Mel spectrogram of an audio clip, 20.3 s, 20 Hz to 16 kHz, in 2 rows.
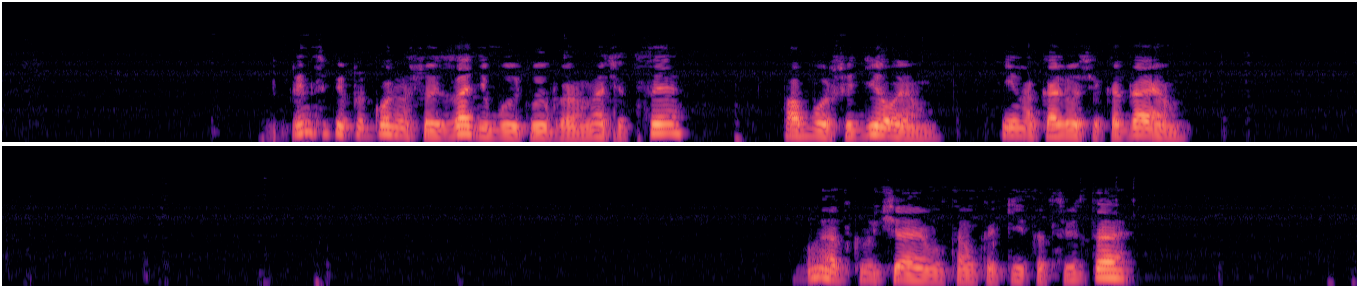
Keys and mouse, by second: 0.1 middle click, 1.4 middle click, 2.1-4.3 middle drag, 12.7-16.2 middle drag, 16.3-18.4 middle drag, 18.6 right click.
